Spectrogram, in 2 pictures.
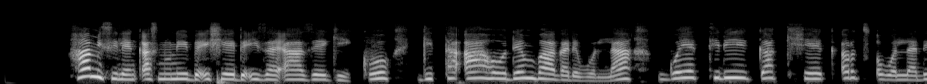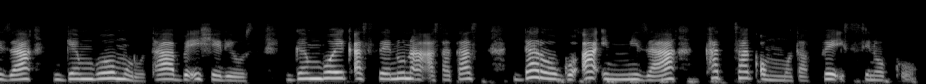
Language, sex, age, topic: Gamo, female, 18-24, agriculture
